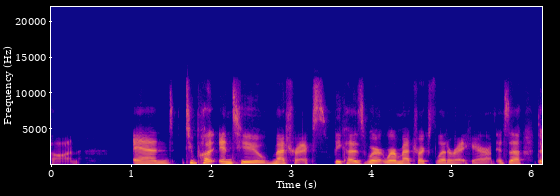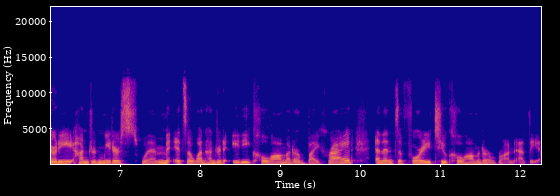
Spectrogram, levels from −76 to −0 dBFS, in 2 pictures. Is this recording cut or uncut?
uncut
